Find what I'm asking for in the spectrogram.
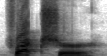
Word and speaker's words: fracture: Fracture. Fracture. Make sure you get an R, not an L. Not flexure. Fracture. Our tongue going back. Fracture. And that CT in the middle is an SH sound.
